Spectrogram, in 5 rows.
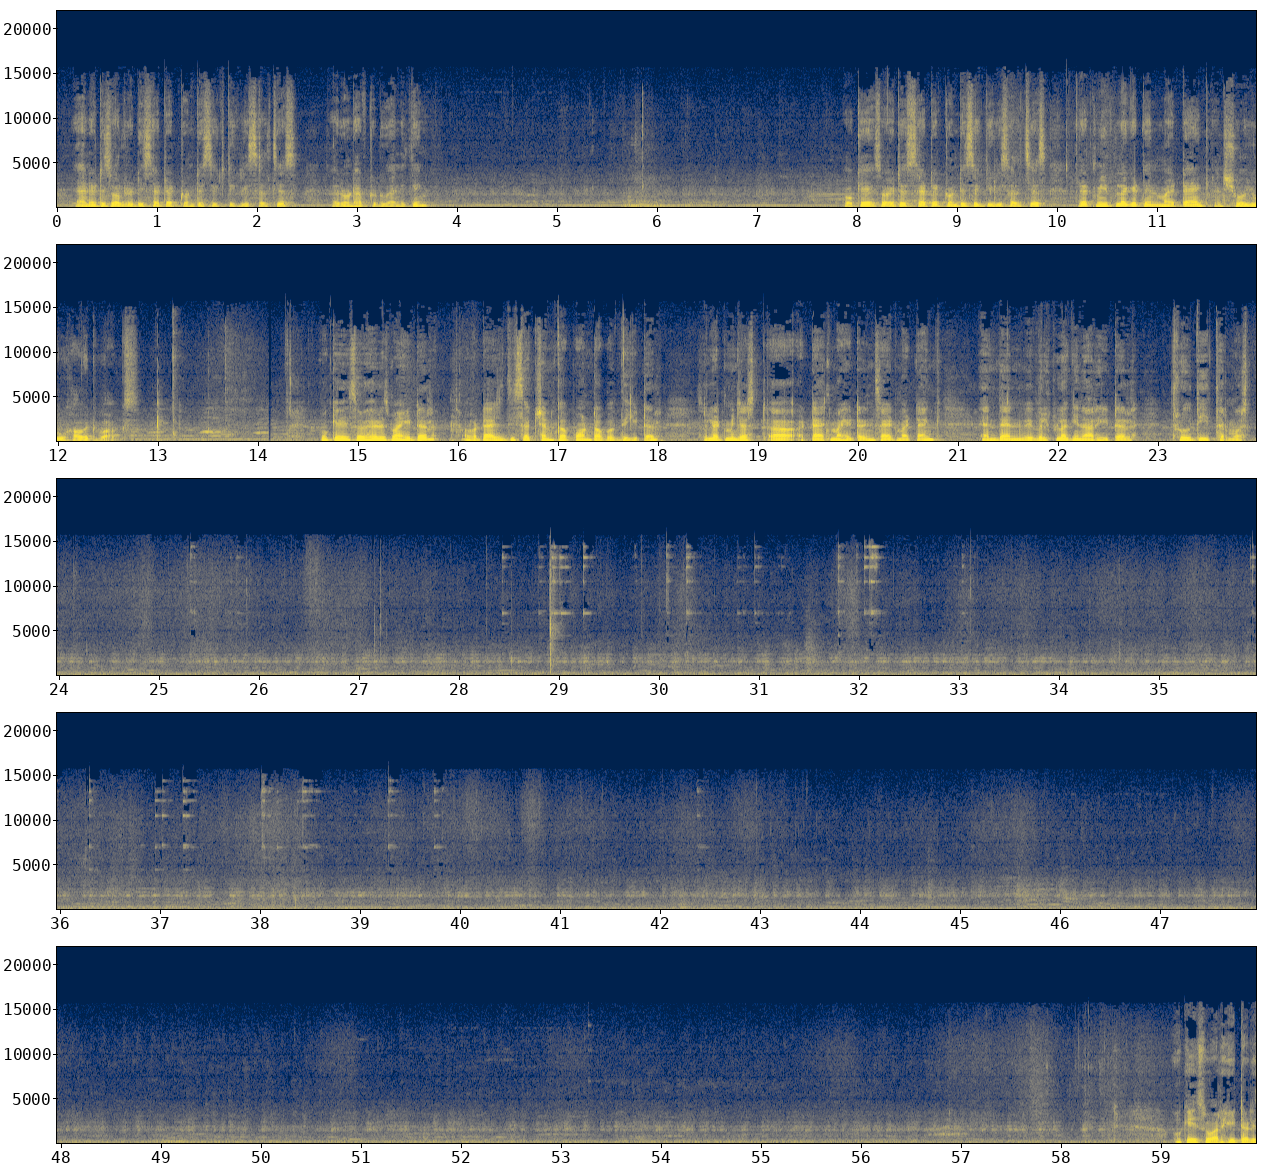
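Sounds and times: aquarium air pump hum: 0.0s - 59.9s.

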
